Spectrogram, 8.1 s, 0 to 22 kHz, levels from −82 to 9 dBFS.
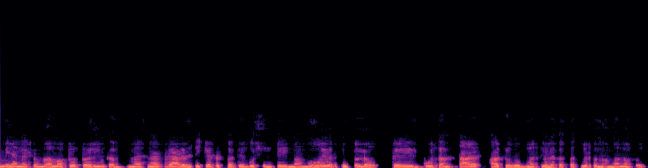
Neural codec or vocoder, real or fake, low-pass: codec, 44.1 kHz, 3.4 kbps, Pupu-Codec; fake; 7.2 kHz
